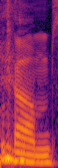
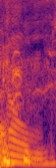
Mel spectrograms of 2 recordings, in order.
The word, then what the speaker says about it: Combs: got that part right it's not coms it's coms coms comb in your hair if you have any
